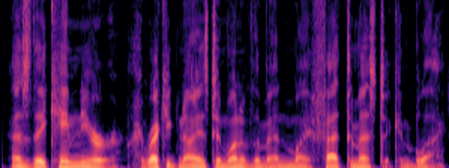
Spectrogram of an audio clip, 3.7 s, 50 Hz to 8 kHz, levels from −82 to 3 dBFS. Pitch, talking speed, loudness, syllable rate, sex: 90 Hz, 255 wpm, -19 LUFS, 6.7 syllables/s, male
